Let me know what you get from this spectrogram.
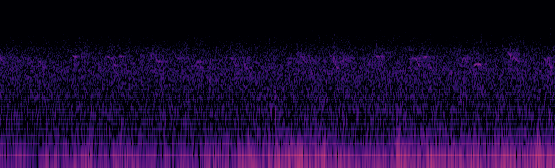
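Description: Near silence, with faint, scattered high chirps of a bird.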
